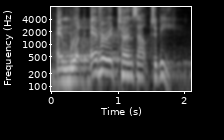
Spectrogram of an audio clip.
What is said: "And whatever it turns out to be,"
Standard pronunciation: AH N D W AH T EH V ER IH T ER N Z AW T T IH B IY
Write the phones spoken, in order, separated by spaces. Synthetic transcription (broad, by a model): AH N W AH T EH V ER IH T ER N Z AW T T IH B IY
